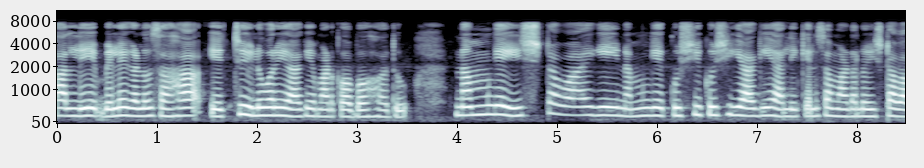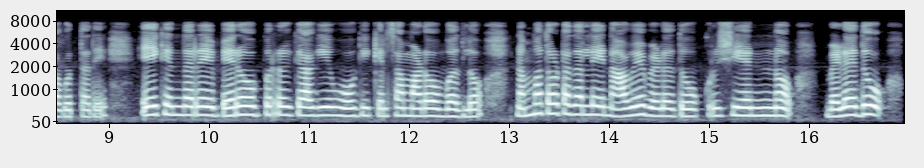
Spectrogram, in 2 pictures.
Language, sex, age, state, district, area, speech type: Kannada, female, 18-30, Karnataka, Chikkaballapur, rural, spontaneous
